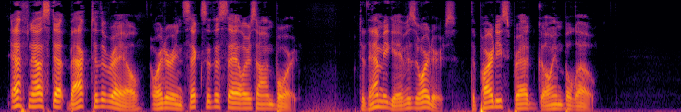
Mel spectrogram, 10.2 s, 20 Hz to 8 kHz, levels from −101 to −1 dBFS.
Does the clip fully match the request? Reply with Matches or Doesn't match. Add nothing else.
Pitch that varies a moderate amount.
Doesn't match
